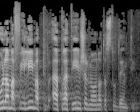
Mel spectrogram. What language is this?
Hebrew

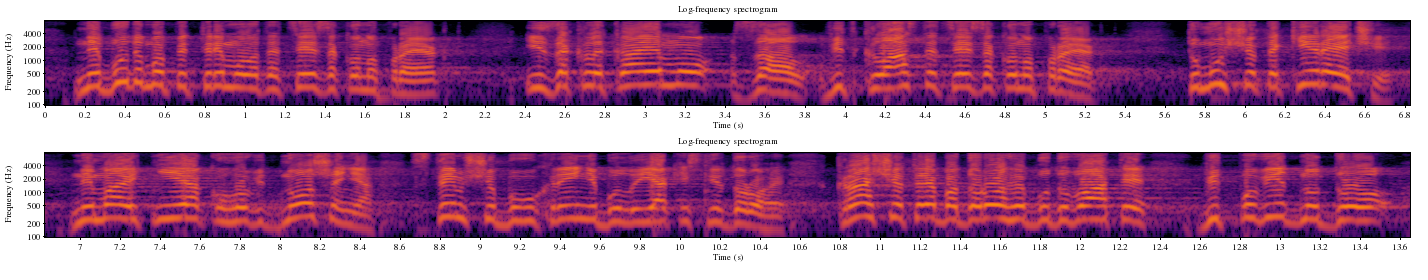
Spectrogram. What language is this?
Ukrainian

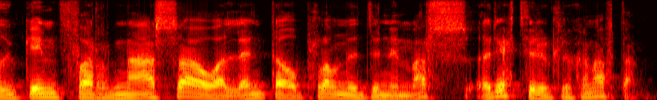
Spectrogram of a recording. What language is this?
Icelandic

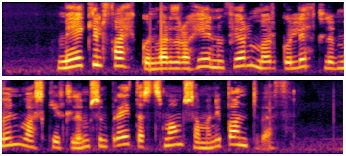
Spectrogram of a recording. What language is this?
Icelandic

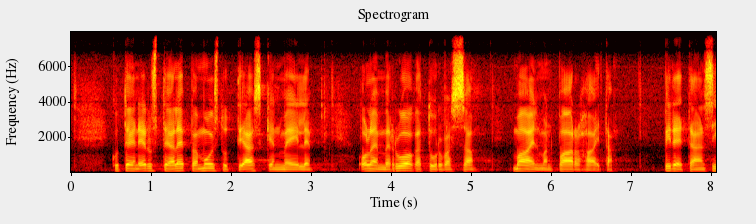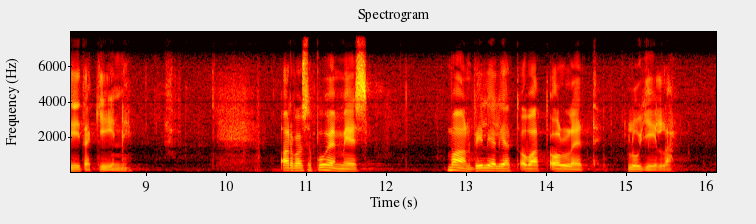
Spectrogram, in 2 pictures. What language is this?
Finnish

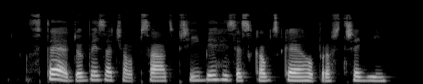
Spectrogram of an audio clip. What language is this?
Czech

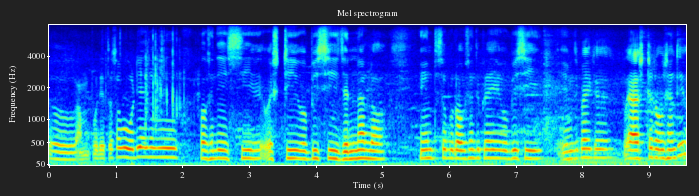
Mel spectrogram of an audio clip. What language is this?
Odia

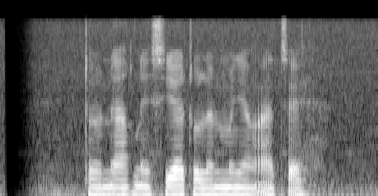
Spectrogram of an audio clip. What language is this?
Javanese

